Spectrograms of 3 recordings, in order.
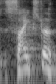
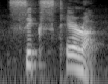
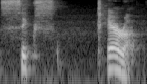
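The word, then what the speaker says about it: Cyxtera: well we'll see more of that i think hebrews michael uh this this sykester thing is pronounced six terra thank you for helping me out with that i i have no idea six tera is what what this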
